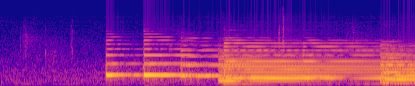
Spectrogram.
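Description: Grand piano played solo: after about a second of quiet, a few single melody notes sound, then full chords with bass notes come in a little after two seconds.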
